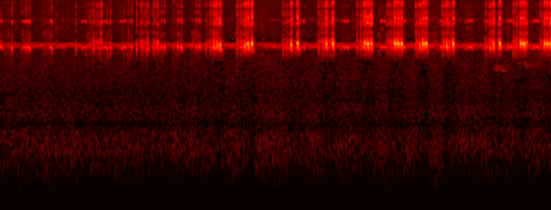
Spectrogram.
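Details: Flowery-meadow grasshoppers make high buzzy pulse trains, roughly three to four bursts per second and unevenly spaced, growing louder toward the end.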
